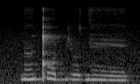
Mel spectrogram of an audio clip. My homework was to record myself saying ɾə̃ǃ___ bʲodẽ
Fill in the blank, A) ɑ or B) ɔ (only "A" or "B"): B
